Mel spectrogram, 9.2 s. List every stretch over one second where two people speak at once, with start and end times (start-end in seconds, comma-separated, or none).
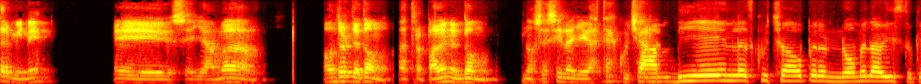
none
